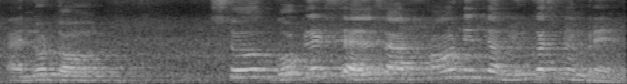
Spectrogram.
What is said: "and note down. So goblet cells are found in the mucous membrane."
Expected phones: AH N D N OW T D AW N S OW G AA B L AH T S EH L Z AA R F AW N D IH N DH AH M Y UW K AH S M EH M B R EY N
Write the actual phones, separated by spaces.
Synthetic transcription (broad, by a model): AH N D N OW T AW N S OW G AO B L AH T S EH L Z AA R F AW N D IH N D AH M Y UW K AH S M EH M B R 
